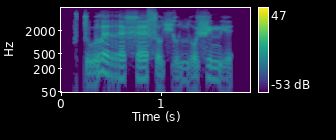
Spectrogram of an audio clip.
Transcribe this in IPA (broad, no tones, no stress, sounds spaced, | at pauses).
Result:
t ṵ l ɘ r ɛ x ɛ s o̰ ç o̰ ʎ o̰ fʲ ɘ mʲ ḛ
